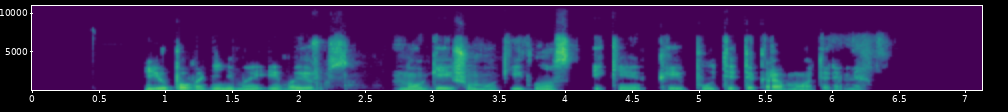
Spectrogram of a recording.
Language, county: Lithuanian, Vilnius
